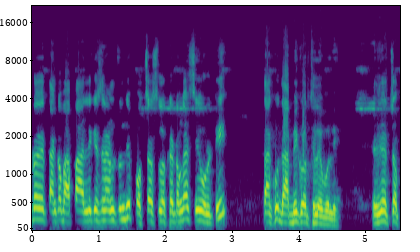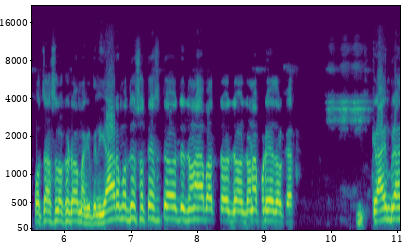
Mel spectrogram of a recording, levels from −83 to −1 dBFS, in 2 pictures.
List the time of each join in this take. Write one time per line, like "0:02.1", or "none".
none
